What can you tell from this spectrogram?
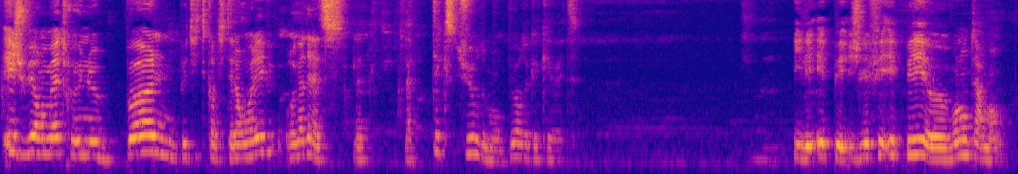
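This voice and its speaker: A woman's voice: medium pitch, moderate pace, darkish tone. A woman with a Southern French accent, chatting casually as a home cook while she demonstrates a recipe and talks straight to her viewers. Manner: chatty, addresses viewers directly, repeats words often. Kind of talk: casual cooking tutorial. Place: home kitchen.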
